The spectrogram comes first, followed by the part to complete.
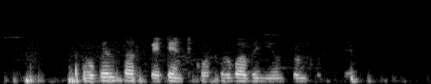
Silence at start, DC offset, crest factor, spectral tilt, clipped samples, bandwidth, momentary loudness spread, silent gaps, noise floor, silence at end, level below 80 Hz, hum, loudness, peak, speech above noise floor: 0.15 s; under 0.1%; 16 dB; -12 dB/octave; under 0.1%; 3.7 kHz; 14 LU; none; -57 dBFS; 0.6 s; -52 dBFS; none; -19 LUFS; -2 dBFS; 39 dB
